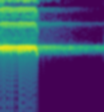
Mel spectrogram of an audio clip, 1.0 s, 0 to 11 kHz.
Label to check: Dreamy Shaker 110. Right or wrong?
Wrong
